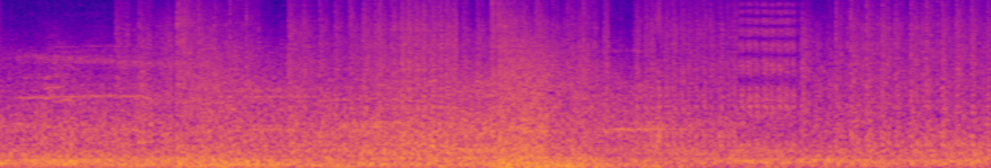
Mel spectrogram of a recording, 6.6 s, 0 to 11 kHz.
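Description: Dense gunfire and rifle volleys from a Company of Heroes 2 1v1 match, with steady rattling bursts and distant explosions running continuously throughout, loud and busy.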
